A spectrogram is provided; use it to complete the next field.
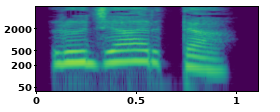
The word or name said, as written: ರುಜಾರ್ತ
